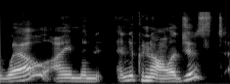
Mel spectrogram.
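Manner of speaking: ordinary talk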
